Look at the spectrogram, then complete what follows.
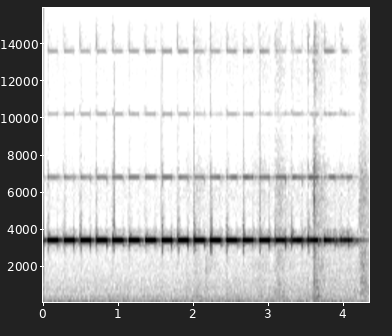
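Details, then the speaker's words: Household smoke alarm tested: loud shrill beeps, about two per second, sound properly. The interconnection seems not to work, since the other alarms are not heard. "Now that works. And I believe I've tested that before."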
